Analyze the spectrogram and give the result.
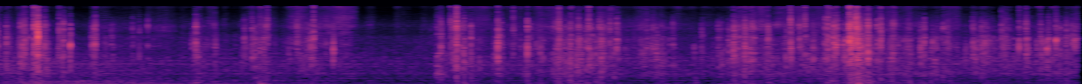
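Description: An empty kraft paper bookstore bag with blue print lies flat and is scratched and rubbed with long painted nails and fingertips. The result is a bright, dry crinkling and scratching made of dense, quick ticks. It briefly falls quiet around the third second, then resumes with louder rustling bursts near the start and again toward the end.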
